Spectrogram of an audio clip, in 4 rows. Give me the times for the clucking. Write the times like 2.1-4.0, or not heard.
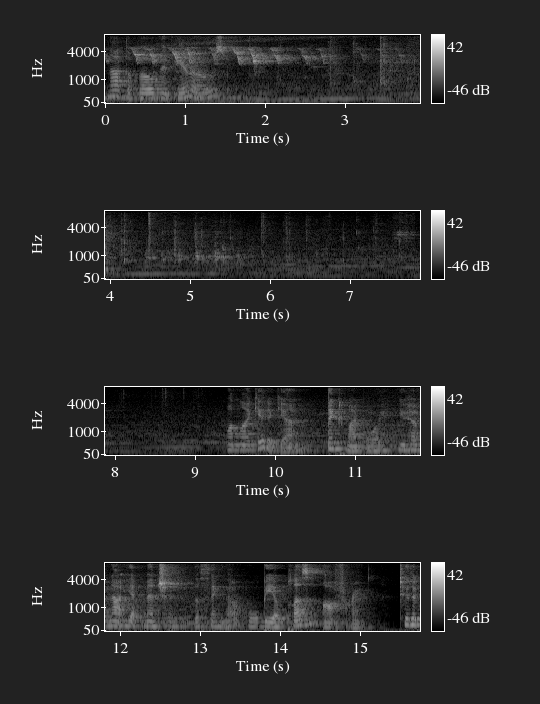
0.0-5.7.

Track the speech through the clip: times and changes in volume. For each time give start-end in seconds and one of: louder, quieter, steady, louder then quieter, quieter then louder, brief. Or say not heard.
0.0-1.7 brief
9.4-15.7 steady.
